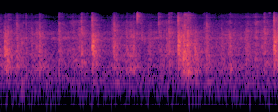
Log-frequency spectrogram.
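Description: A few faint metallic clicks from a keypad door lock's lever handle and latch being worked with the key in the cylinder, just after the key has turned it to unlock.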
